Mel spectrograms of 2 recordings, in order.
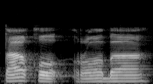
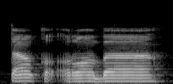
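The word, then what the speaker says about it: تَقْرَبَا: Ini adalah huruf qof, jadi suara bergetar di sini, tetapi getarannya kecil. Taqroba. Jangan dibaca sebagai taqroba. Ini juga tidak boleh dibaca sebagai taqroba. Cara yang benar adalah taqroba. Getarannya kecil.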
